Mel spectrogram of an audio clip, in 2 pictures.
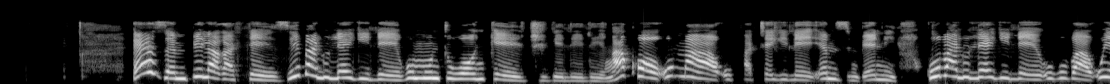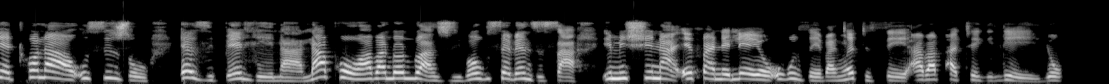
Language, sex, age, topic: North Ndebele, female, 36-49, health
